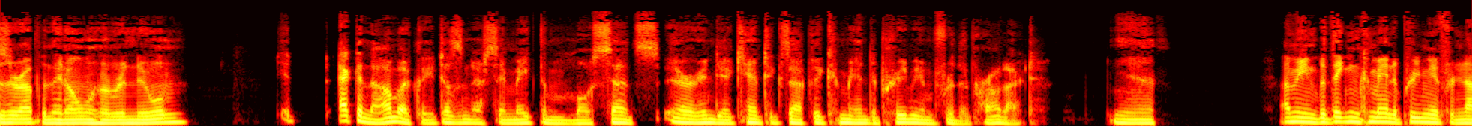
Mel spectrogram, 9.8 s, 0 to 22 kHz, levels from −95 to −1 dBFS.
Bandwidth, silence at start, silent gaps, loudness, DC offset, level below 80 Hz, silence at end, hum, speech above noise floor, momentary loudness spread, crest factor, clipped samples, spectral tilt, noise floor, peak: 11.5 kHz; 0 s; none; -19 LUFS; under 0.1%; -46 dBFS; 0 s; none; 69 dB; 9 LU; 18 dB; under 0.1%; -7 dB/octave; -87 dBFS; 0 dBFS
